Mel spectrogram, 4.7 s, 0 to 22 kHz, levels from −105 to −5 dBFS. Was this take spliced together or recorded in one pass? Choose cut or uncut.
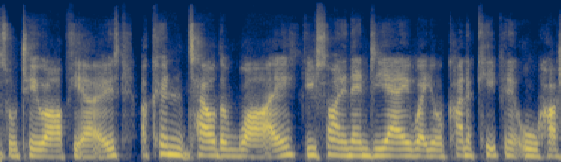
cut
